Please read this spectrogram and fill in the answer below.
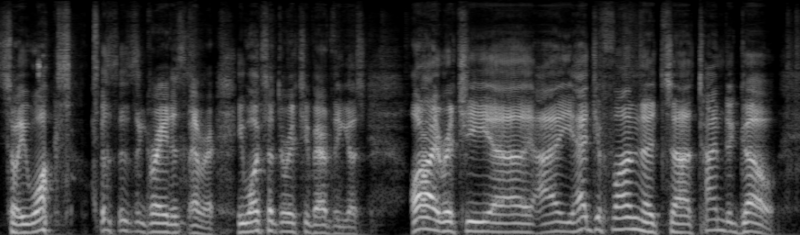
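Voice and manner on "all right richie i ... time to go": put-on English accent, spoken more slowly. Retelling a story about Simon the bouncer, in Simon's English accent. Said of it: "Simon had an English accent".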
